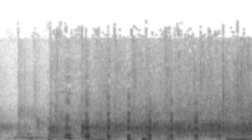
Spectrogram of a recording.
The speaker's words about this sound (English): Y'all are applauding for me reading that long passage, right?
